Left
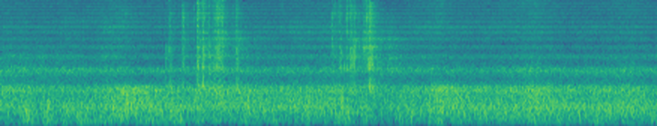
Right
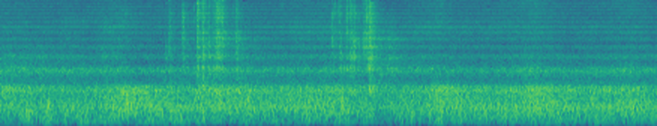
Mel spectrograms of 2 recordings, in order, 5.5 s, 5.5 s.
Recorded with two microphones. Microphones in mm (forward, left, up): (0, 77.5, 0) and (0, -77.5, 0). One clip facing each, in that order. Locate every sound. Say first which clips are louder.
1.4 s crushing: even; 40° right (ahead or behind), 2.0 m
